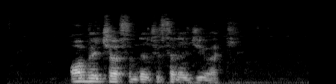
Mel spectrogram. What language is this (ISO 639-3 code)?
srp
